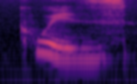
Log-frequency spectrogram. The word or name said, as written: quiz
